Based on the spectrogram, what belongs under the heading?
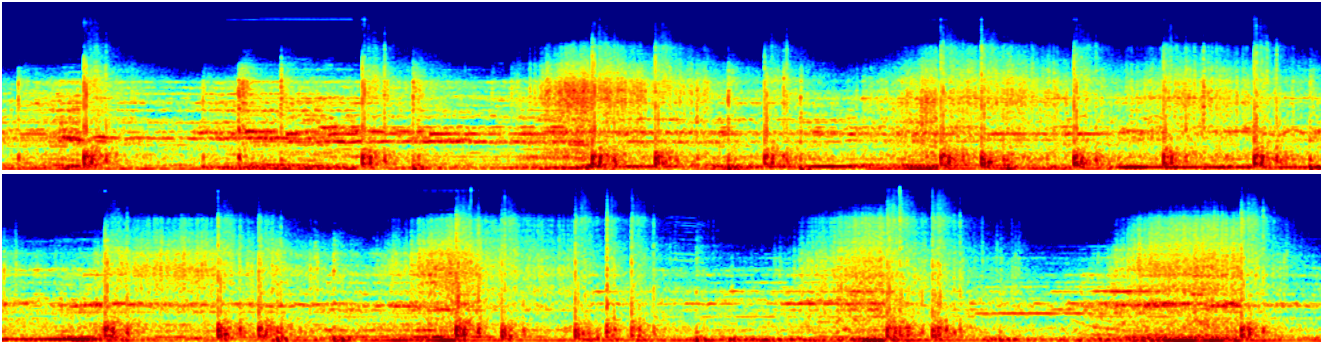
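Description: Fireworks bursting in a rapid string of bangs, with denser volleys about four, thirteen and seventeen seconds in, over music with a steady deep bass.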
